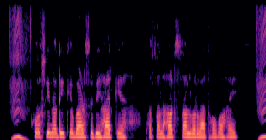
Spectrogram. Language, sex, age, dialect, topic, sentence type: Magahi, female, 18-24, Central/Standard, agriculture, statement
